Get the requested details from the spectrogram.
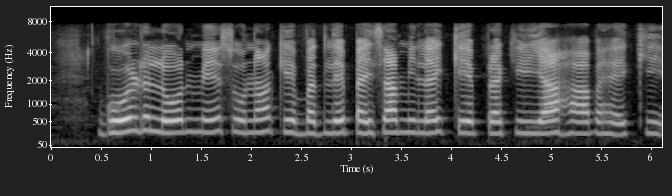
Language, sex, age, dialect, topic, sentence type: Maithili, female, 18-24, Angika, banking, question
